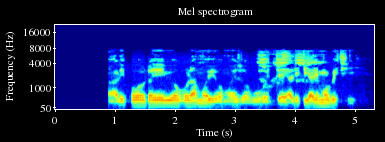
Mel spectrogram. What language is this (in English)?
Ganda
